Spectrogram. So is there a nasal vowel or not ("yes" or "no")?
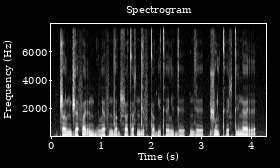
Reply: no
